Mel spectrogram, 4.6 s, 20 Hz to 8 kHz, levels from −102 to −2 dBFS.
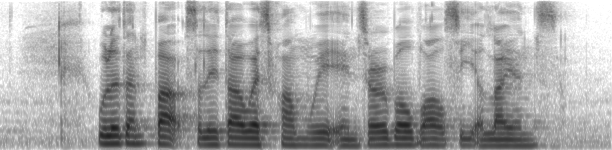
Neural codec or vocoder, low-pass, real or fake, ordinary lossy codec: none; none; real; none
